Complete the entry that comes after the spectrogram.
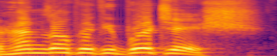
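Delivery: loud, high mock announcement; calling out to crowd. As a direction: shout it out over an imagined audience.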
